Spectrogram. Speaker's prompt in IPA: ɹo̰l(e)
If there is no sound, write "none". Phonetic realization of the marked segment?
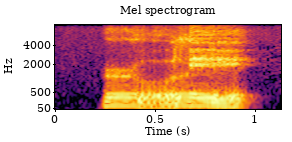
e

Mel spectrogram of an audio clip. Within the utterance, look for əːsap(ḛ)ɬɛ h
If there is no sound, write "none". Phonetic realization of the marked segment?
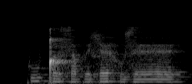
e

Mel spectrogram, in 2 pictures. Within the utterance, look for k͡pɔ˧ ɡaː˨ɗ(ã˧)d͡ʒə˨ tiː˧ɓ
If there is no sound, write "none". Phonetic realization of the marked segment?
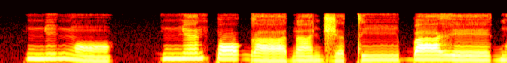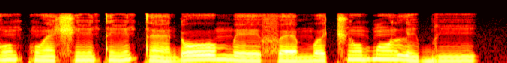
ã˧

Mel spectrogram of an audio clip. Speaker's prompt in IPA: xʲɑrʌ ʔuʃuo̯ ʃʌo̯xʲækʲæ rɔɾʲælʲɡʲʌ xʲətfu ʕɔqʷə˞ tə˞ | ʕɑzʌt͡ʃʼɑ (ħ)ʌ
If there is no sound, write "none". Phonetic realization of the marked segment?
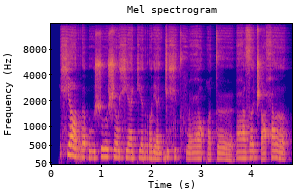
ħ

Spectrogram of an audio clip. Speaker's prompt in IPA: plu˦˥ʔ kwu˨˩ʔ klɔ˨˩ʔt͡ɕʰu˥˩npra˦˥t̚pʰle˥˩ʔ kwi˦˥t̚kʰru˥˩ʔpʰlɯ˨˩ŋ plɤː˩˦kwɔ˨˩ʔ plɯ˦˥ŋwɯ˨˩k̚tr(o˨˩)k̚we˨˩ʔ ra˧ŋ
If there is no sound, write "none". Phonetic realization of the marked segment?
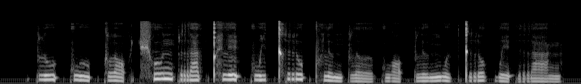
o˥˩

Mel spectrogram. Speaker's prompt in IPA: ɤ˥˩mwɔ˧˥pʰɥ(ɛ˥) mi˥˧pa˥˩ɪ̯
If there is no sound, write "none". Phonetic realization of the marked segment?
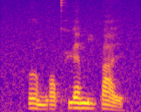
ɛ˥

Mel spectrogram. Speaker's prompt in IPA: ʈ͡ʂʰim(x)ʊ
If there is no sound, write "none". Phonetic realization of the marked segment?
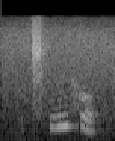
x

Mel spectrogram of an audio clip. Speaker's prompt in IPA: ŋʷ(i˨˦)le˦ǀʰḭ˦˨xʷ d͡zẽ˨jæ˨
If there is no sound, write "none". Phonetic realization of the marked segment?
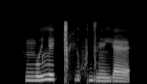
i˨˦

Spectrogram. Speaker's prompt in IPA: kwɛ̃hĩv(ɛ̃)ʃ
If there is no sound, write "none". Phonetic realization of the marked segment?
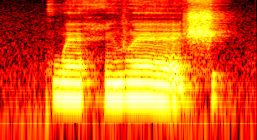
ɛ̃ː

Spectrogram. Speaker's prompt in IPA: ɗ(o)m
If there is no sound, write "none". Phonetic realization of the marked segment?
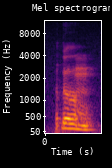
ɤ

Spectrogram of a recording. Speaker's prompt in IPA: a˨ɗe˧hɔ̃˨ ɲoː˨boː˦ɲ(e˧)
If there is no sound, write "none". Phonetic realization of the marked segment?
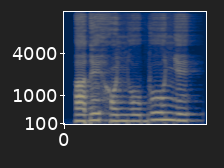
e˧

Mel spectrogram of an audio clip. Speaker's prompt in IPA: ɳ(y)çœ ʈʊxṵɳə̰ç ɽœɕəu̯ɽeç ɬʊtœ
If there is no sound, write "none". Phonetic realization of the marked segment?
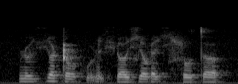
y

